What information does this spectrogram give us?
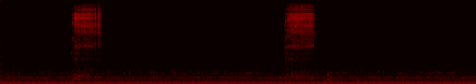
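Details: Wild barn owl chick in a nest box, feeding on rabbit leftovers; two short broadband hissing bursts about three seconds apart, over a steady low hum.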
